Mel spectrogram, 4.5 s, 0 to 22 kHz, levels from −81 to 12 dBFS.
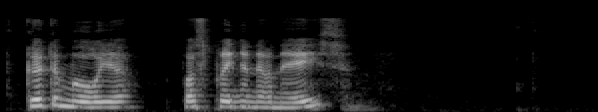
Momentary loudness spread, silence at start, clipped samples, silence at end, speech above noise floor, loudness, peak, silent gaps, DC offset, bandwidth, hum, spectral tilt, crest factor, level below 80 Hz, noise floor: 15 LU; 0.2 s; under 0.1%; 1.9 s; 55 dB; -20 LUFS; -2 dBFS; none; under 0.1%; 11.5 kHz; none; -5.5 dB/octave; 22 dB; -68 dBFS; -75 dBFS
